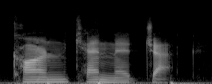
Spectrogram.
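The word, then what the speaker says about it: Carn Kenidjack: Carn Kenajek is its real name, but they are taking now to spelling it as it is pronounced, Carn Kenejak.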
